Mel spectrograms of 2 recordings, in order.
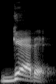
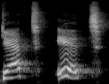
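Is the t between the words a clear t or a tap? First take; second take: tap; clear t. First: The t between the words is a quick tap. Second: The t between the words is a clear t.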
